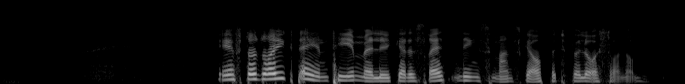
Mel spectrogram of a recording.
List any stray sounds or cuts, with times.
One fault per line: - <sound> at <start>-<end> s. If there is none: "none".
none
